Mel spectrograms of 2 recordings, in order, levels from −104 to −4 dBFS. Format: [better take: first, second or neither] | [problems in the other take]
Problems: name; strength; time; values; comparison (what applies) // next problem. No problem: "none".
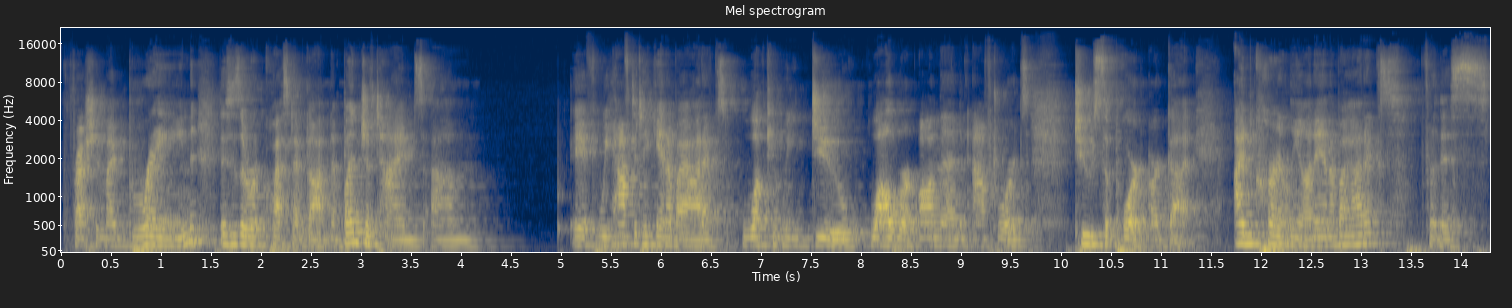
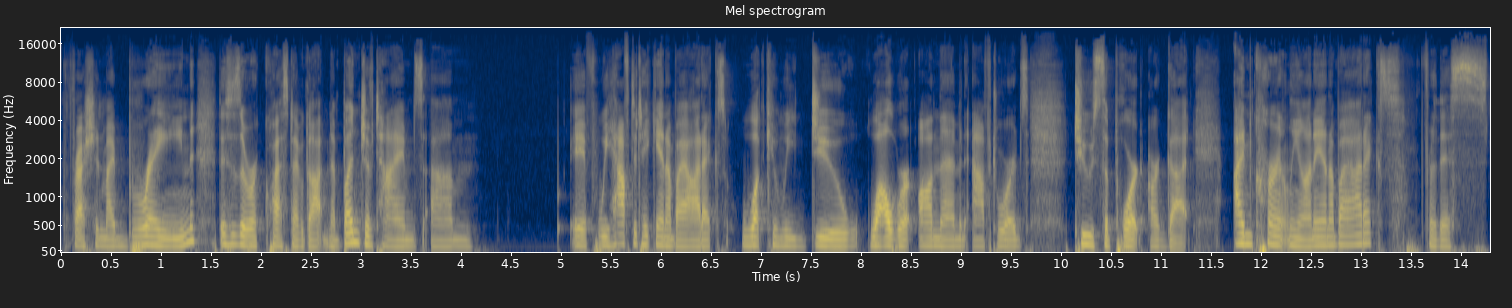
second | room echo; slight; dies away in 0.7 s // off-mic speech; somewhat distant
